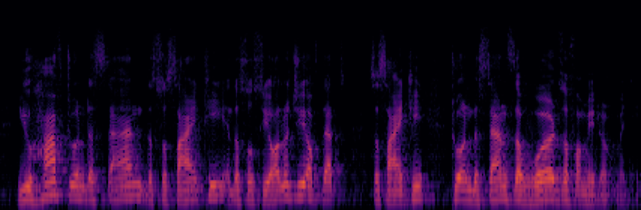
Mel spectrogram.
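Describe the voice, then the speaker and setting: The intonation is lively. The pace is very fast. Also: man. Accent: non-native. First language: not English. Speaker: Islamic scholar. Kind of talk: lecture. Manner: hesitant, with fillers.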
